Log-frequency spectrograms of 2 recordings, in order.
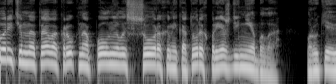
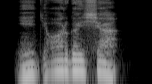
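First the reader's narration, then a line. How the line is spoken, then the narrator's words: Whisper from behind. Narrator (Russian): раздался сзади шепот Андема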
